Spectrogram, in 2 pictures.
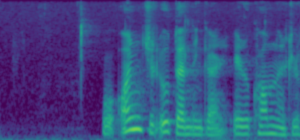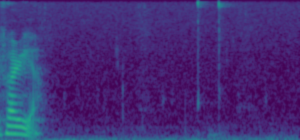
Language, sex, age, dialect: Faroese, female, 61+, Suðurstreymoy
